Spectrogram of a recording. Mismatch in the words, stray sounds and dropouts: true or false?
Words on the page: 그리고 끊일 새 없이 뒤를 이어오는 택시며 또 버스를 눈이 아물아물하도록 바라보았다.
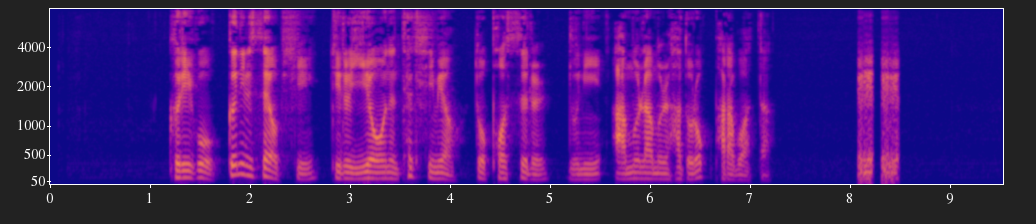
true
